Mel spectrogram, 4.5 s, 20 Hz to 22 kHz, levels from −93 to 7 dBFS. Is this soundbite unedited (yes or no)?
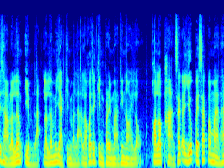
no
